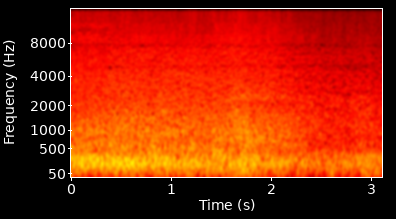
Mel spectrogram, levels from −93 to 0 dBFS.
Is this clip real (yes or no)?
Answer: yes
